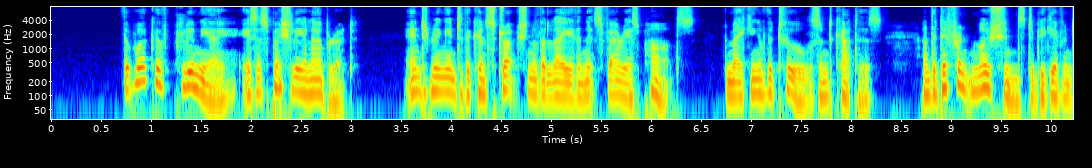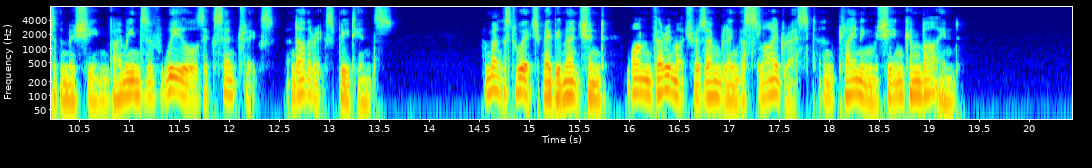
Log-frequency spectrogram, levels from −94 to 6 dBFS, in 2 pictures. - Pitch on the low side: Yes, low, 105 Hz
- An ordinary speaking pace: Yes, average, 175 wpm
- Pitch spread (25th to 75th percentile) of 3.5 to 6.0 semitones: Yes, average, 4.4 semitones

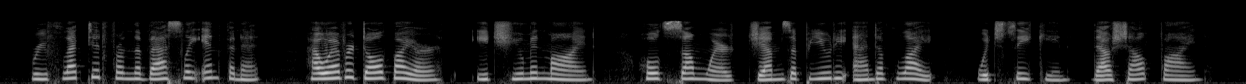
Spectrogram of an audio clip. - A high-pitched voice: Yes, very high, 250 Hz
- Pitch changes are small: No, average, 3.6 semitones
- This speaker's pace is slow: Yes, slow, 120 wpm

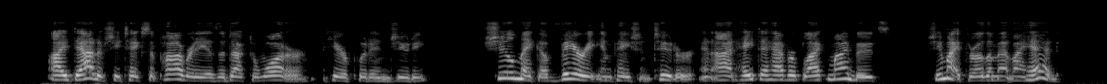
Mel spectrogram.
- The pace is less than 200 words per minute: No, fast, 205 wpm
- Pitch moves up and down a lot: Yes, wide, 8.0 semitones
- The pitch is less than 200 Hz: No, high, 215 Hz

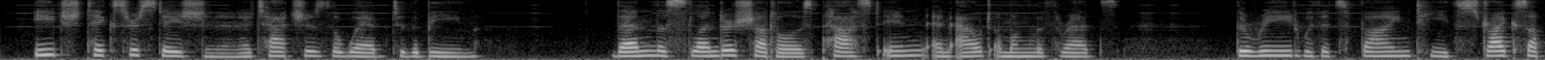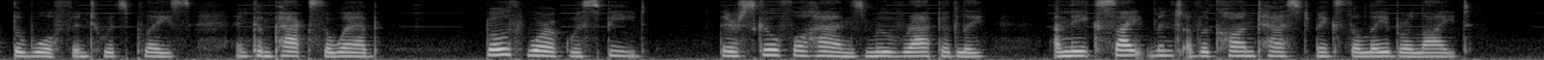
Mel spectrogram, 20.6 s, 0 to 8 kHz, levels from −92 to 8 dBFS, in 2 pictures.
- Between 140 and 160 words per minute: No, average, 170 wpm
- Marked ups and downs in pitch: No, average, 2.7 semitones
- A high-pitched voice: Yes, high, 210 Hz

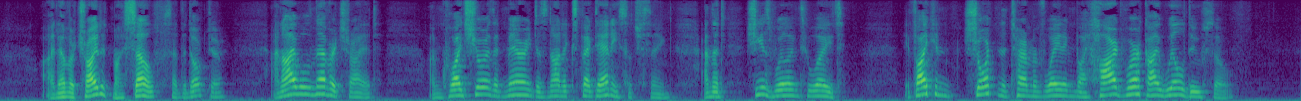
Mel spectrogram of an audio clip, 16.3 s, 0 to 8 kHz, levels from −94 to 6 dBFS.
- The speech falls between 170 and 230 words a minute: Yes, average, 175 wpm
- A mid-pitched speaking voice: Yes, medium, 160 Hz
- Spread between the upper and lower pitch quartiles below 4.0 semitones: No, average, 4.8 semitones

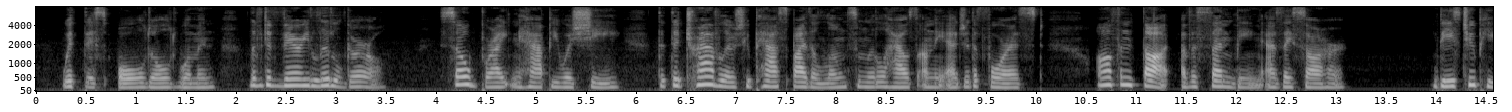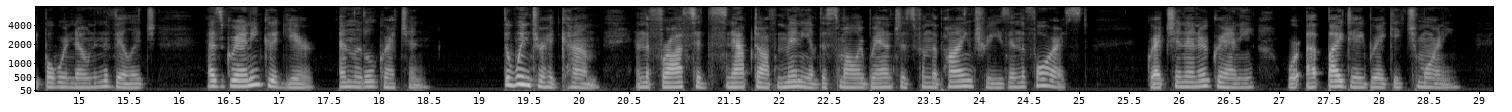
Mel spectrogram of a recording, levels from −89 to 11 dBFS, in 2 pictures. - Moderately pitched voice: Yes, medium, 165 Hz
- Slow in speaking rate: No, average, 180 wpm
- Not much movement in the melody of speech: No, average, 3.2 semitones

